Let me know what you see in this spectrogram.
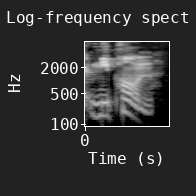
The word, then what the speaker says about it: Nippon: In Japanese, you pronounce Japan as Nihon or Nippon, depending on the grammatical context around it.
